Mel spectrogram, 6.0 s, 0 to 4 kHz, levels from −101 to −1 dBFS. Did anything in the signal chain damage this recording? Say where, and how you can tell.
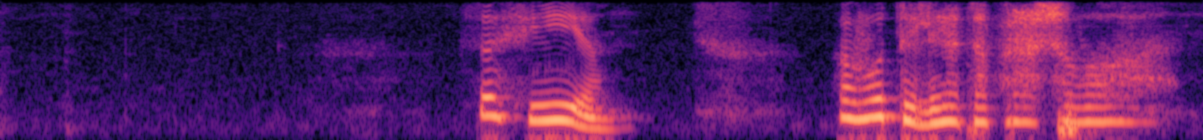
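No, nothing in this speech recording stood out as damage from any stage of the chain on listening.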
